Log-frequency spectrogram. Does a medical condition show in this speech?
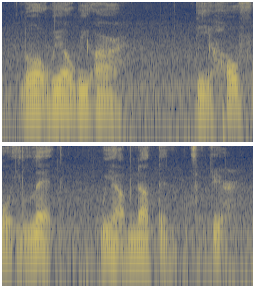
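No.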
